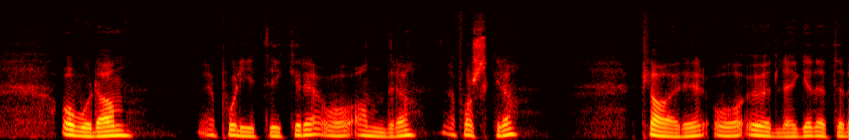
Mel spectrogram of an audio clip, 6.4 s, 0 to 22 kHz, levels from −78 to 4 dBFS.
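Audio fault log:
1.67–3.99 s, call bitrate drop. The speech turns coarser and rougher for about 2.3 s. The call's encoder was told to spend far fewer bits, so it coded the sound more crudely. The change fits a fall from 32 to about 18 kbps. Clarity returns at 3.99 s.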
